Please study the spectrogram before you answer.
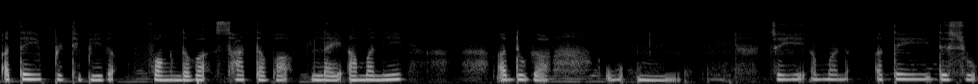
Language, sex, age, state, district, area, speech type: Manipuri, female, 18-30, Manipur, Chandel, rural, spontaneous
